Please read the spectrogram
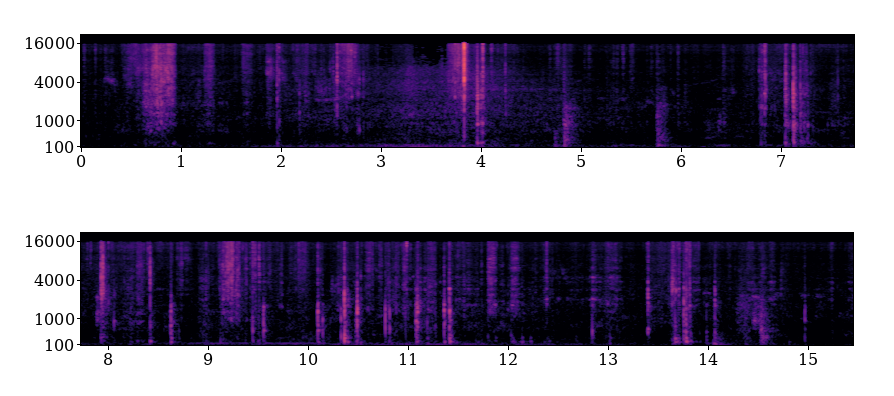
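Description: Pine boards being handled, laid down and fitted together on a wooden workbench: irregular light knocks and clacks of wood on wood, with a dull thump about four seconds in.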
